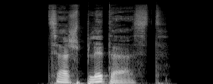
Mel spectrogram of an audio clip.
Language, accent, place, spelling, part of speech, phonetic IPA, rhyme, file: German, Germany, Berlin, zersplitterst, verb, [t͡sɛɐ̯ˈʃplɪtɐst], -ɪtɐst, De-zersplitterst.ogg
- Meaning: second-person singular present of zersplittern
